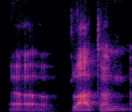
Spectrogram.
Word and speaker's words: Platon: I also include um ancient Greece the teachings of um Socrates and uh Platon or Plato as calling in the west and Aris Aristotle or Aristotellis which is in the Greek.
